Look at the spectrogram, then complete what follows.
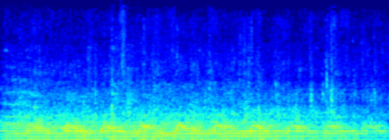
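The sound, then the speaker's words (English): A steady, loud seismic alert siren in Mexico, sounding before an earthquake's shaking began to warn citizens to take cover, holds a sustained wailing tone over a rumbling, noisy background, continuing without a break, like an outdoor public warning system; from an Alerta Chiapas video. “The seismic alert blared before shaking began, and it warned citizens to take cover, earthquake on the way.”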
